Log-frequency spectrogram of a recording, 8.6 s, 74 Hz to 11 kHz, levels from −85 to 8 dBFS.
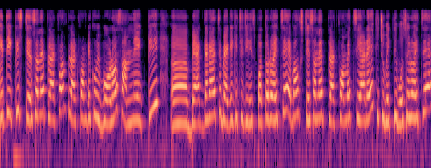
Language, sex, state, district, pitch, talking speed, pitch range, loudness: Bengali, female, Jharkhand, Jamtara, 325 Hz, 180 wpm, 305-355 Hz, -11 LUFS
